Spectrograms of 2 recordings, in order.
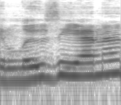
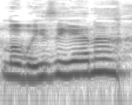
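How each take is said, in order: First: Louisiana said the down-home way, LOO-zee-ana; local pronunciation. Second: Said in the usual way. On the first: Shown as a demonstration. Arkansas Southerner showing how locals say Louisiana, local pronunciation. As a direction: say Louisiana with the second syllable swallowed. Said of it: "down there where we say". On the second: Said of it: "not Louisiana".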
